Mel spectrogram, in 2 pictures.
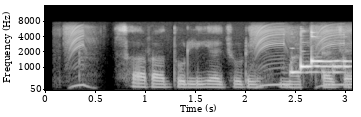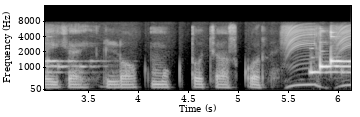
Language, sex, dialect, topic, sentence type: Bengali, male, Jharkhandi, agriculture, statement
